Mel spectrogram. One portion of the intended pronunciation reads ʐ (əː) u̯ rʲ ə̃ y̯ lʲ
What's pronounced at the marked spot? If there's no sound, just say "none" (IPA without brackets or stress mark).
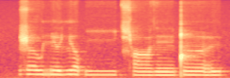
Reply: əː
